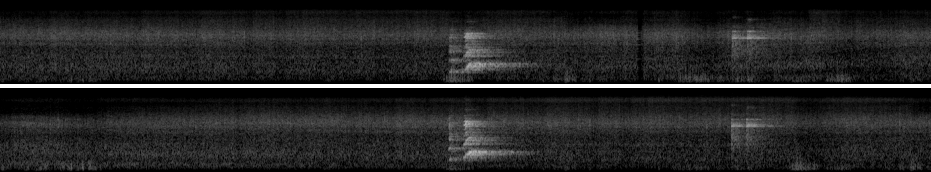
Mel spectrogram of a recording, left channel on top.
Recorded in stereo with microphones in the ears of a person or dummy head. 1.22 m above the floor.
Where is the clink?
75° right (ahead or behind), 1.1 m.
